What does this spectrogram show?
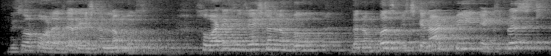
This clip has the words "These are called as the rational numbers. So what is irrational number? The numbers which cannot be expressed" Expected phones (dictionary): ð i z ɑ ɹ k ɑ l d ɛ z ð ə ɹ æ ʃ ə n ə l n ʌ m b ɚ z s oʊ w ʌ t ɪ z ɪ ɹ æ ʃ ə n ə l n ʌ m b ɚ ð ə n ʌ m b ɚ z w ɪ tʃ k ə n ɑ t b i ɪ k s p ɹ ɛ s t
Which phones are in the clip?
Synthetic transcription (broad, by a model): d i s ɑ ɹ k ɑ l ɛ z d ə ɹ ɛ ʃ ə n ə l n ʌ m b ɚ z s oʊ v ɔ t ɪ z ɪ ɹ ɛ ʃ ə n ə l n ʌ m b ɚ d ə n ʌ m b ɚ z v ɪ tʃ k ə n ɑ t b i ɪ k s p ɹ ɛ s t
